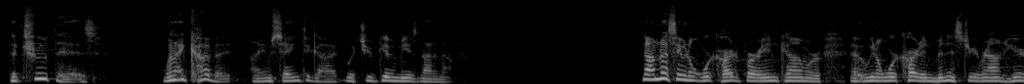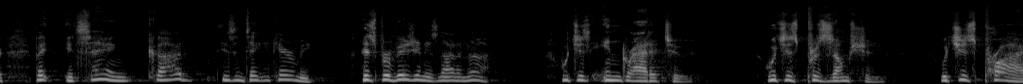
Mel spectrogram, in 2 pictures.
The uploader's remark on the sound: SCG Church Service September 24th, 2023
